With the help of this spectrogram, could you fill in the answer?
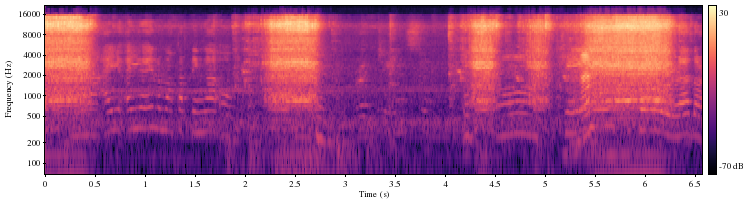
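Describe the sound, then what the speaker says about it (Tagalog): Edging (overlock) sewing machine running in bursts, a loud buzzing whir that revs up and stops several times, with a person talking between and over the runs. "this is a normal sound of an edging machine"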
